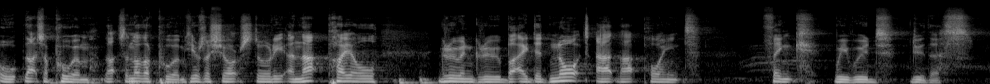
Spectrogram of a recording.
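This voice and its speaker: Speaking at a fairly slow pace, a man uses a plain, everyday voice with medium pitch and ordinary pitch variation. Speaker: event host. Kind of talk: welcome speech at a live reading event.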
